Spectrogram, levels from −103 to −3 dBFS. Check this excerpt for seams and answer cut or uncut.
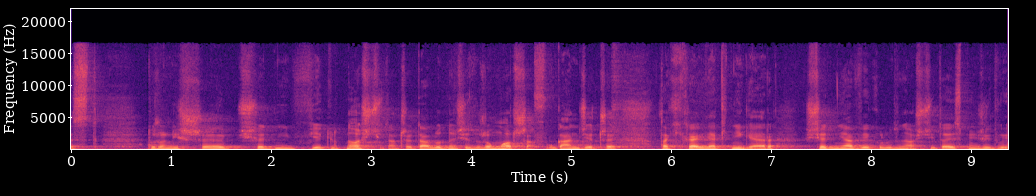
cut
